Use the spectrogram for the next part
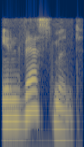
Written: investment

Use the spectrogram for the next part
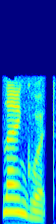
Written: languet

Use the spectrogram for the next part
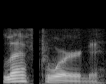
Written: leftward

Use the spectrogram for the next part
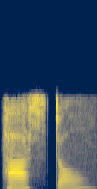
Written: hostile

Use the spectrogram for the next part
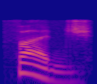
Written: fudge

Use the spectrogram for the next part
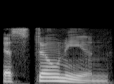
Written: Estonian

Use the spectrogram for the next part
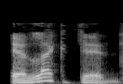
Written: elected

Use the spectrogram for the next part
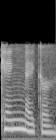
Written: kingmaker

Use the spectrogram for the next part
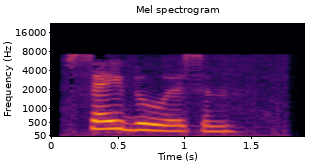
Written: sabaism

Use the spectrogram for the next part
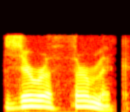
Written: xerothermic

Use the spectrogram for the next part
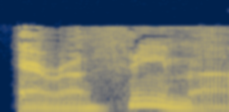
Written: erythemal

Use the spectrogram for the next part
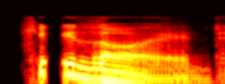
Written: cheloid

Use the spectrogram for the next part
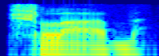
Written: schlub

